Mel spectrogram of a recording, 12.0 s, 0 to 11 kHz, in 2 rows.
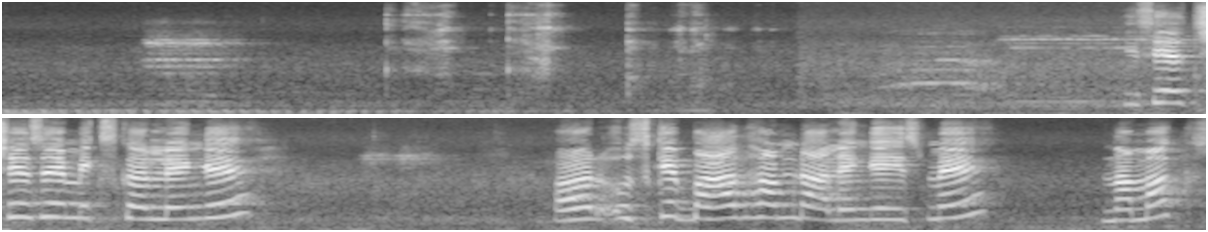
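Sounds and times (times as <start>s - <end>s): spoon scraping metal pan: 1.9s - 4.0s.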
